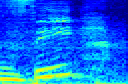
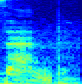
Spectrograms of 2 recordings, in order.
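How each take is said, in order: First: The letter is said the American way. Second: The letter is said the British way. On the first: "in American pronunciation we pronounce it as the Z" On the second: "if we want to pronounce it as the British English"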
